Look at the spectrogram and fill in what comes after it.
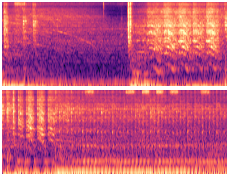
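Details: Terex carry-deck crane bought as a non-runner, cranked on ether: long rough cranking that briefly catches and sputters unevenly but never settles into a steady idle; cranking no-start.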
